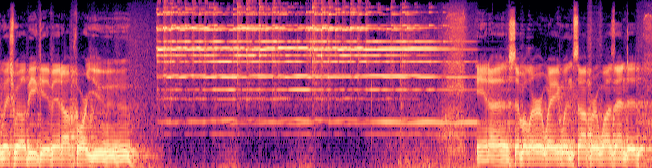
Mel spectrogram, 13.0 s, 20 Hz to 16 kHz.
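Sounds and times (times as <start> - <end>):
altar bells ringing: 3.1 - 11.4.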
